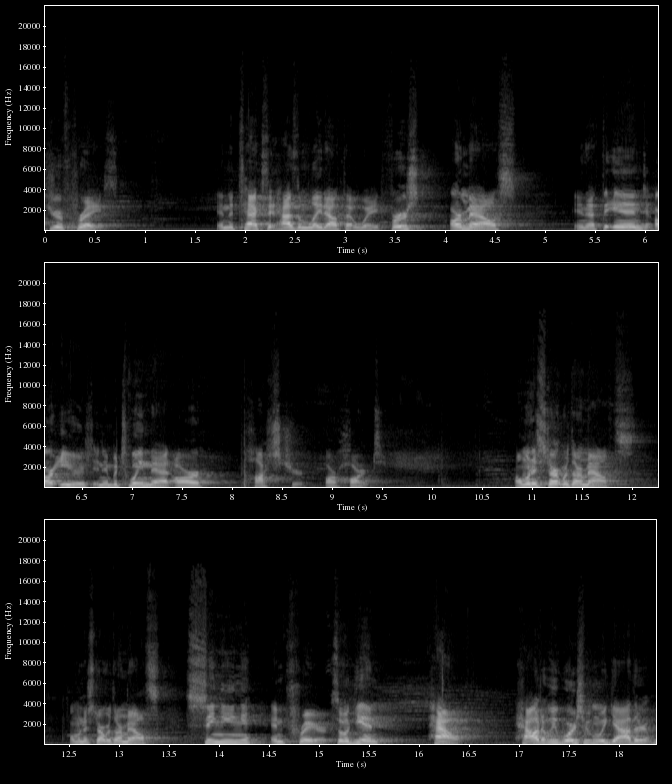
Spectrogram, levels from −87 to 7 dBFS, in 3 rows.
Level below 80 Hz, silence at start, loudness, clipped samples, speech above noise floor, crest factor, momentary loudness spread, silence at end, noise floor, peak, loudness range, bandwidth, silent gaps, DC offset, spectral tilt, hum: -76 dBFS; 0 s; -29 LUFS; under 0.1%; 40 dB; 24 dB; 16 LU; 0 s; -69 dBFS; -6 dBFS; 5 LU; 14 kHz; none; under 0.1%; -5.5 dB/octave; none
